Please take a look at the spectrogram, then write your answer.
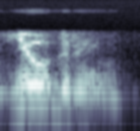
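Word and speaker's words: Yildirim: That's uh Yildim. We call him Yildrin. Yilderin.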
